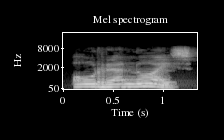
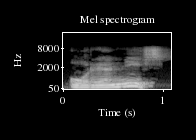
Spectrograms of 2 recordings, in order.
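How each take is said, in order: First: The word ends with an 'ohs' sound. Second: The word ends with an 'ees' sound. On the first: The speaker calls it wrong. "A pronúncia não é essa" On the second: The speaker calls it right. "porque nós temos a presença do ditongo o i aqui"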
